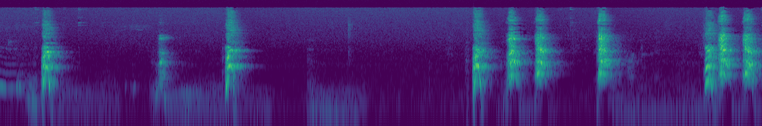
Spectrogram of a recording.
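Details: Duet of two dogs, Pepper and Meishka, singing together: scattered single barks early, then tight bursts of two or three loud barks repeated, with soft low grumbling filling the gaps.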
